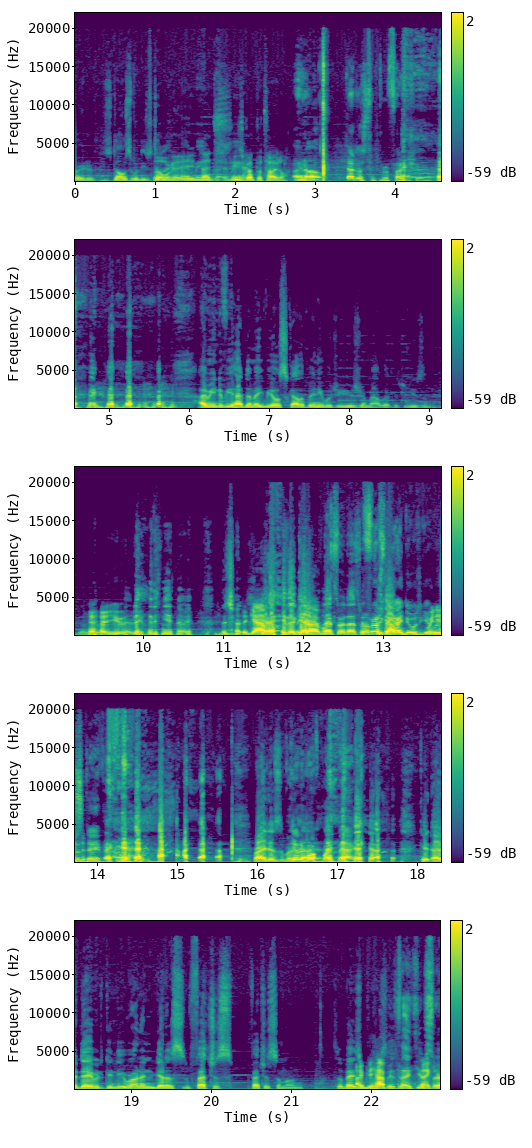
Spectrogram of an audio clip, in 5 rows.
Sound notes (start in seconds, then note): 4.0 laughs; 14.0 laughter; 16.3 laughs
